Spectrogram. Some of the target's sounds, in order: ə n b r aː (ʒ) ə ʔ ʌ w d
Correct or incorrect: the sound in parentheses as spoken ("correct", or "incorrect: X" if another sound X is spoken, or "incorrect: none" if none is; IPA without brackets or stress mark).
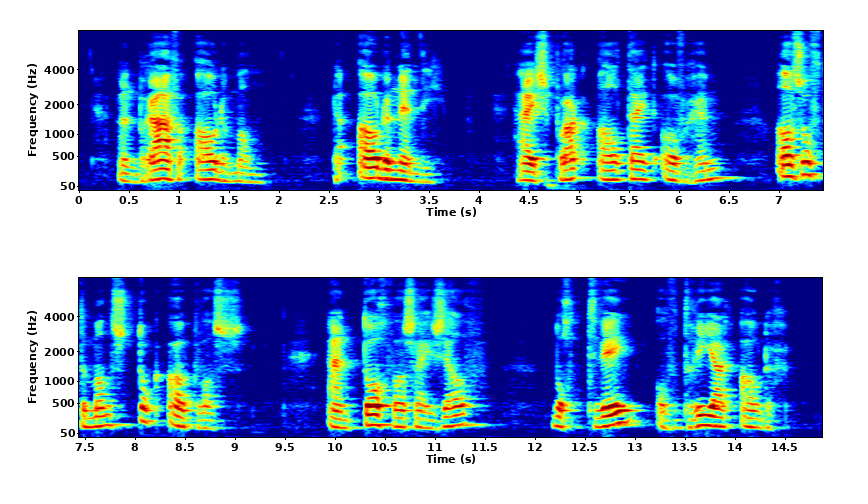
incorrect: v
